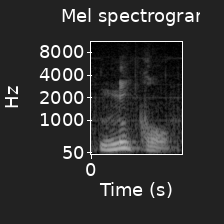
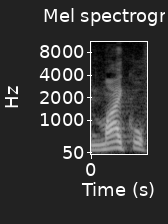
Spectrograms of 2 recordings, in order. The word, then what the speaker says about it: Michal: How many of you know, I think her name is actually pronounced Michal, but I've said Michal for so long that I'll probably say that.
